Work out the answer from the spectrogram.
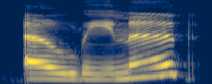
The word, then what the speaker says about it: Elleinad: band you got say say it slower and spell it for me what is it so it's elid which is just d spelled backwards look at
